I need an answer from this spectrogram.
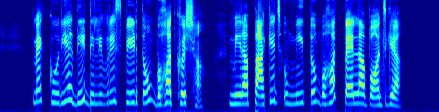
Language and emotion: Punjabi, happy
